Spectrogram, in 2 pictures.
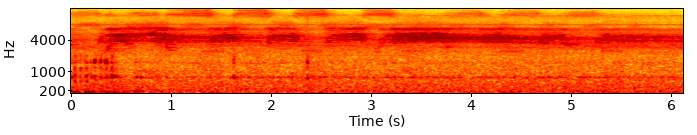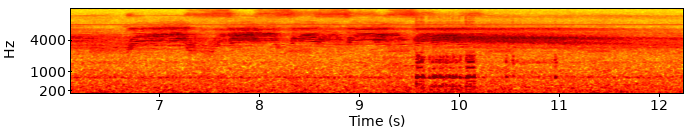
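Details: On 24 July 2016 a robust cicada gives a high, throbbing buzz in repeated swells, with a short lower clatter near ten seconds and a persistent background insect drone.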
